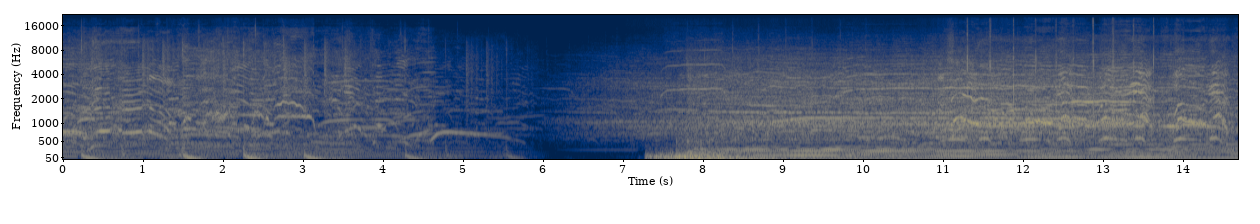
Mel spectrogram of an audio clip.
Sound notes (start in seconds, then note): 7.3 crowd cheering; 7.4 regal orchestral music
